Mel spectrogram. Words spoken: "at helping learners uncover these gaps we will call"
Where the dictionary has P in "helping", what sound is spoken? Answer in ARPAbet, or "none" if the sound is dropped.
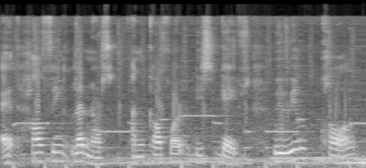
F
